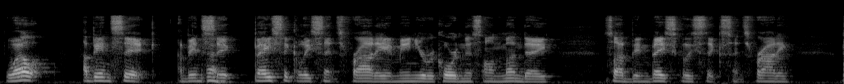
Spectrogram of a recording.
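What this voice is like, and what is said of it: Raspy hoarse voice. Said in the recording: “I'm back with a raspy voice”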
